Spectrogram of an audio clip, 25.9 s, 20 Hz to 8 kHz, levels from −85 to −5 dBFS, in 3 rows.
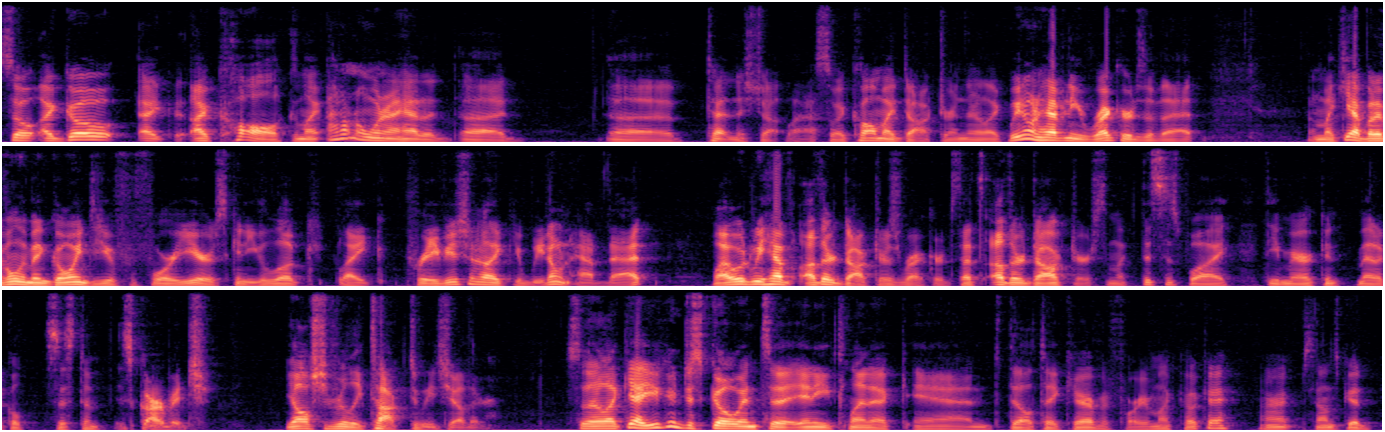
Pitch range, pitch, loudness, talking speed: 85-125 Hz, 100 Hz, -20 LUFS, 265 wpm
